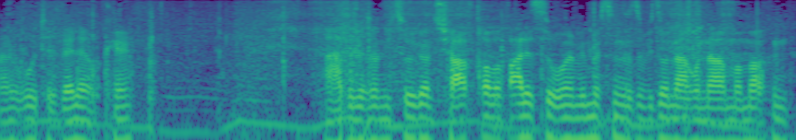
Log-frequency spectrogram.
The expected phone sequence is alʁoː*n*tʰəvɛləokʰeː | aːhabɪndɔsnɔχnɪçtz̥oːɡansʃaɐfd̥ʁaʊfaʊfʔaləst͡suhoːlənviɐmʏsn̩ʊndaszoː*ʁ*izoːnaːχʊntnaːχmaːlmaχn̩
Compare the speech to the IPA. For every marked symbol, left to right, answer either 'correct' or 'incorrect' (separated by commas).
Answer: incorrect, incorrect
